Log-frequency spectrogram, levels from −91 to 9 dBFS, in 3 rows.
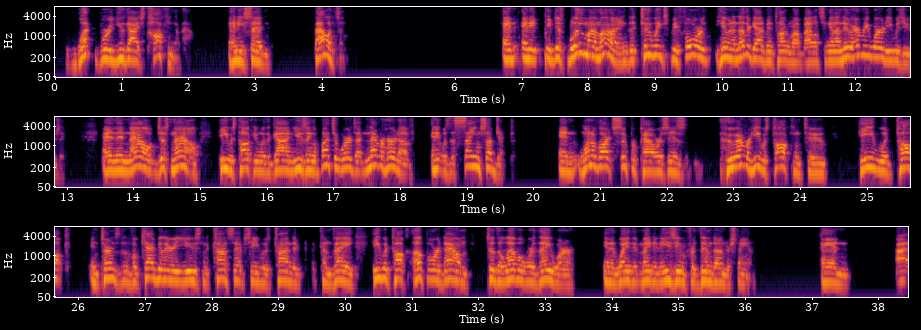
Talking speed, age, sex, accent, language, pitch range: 185 wpm, 50-69, male, American, English, 150-195 Hz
